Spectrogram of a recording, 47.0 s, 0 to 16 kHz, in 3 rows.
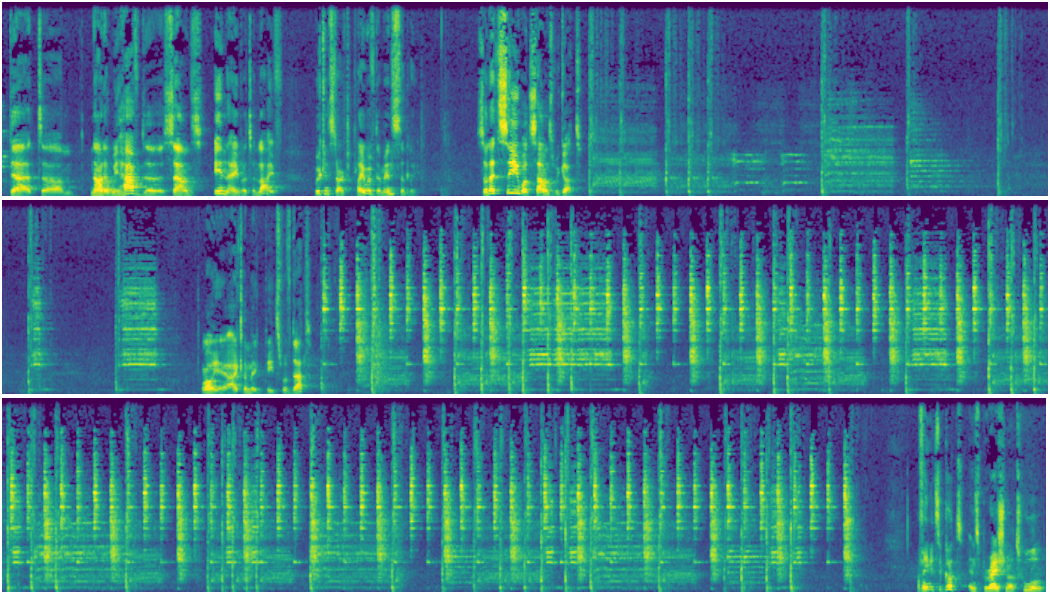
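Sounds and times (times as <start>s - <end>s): rapid percussive hits: 20.5s - 36.3s, 37.0s - 44.3s
pitched horn samples: 21.1s - 25.0s, 26.5s - 43.6s.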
